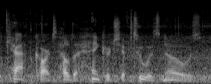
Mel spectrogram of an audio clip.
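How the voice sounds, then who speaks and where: A man's voice: fairly low pitch, brisk, heavy background noise, natural voice. A man playing a haunted young nephew who narrates a horror radio play in a grave, ornate, ominous manner. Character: dread-stricken young nephew recounting a horror. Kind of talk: scripted first-person horror narration. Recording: loud music bed under voice.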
